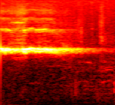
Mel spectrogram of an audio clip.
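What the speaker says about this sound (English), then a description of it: "He blows his whistle." A uniformed boy blows a single sustained, shrill whistle note, loud and close, holding steady for about a second before fading.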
